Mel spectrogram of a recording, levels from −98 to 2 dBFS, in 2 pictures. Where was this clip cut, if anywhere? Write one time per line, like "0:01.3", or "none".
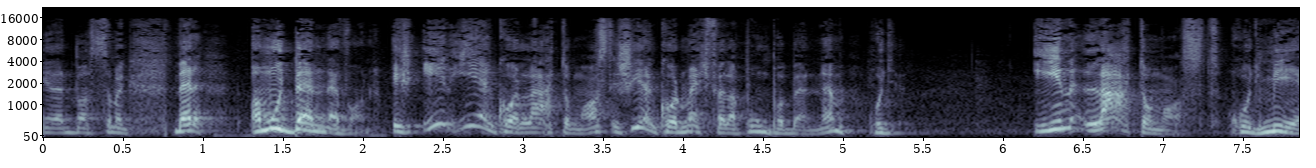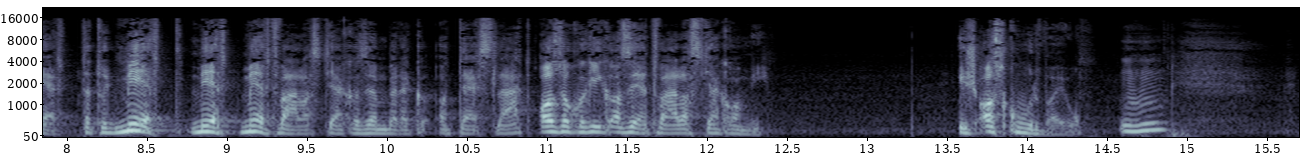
0:02.1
